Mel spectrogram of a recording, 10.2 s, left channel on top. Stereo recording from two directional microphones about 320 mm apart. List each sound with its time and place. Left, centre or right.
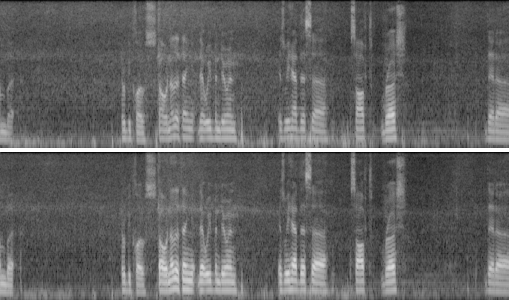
2.4 s speech: centre
3.5 s speech: right
3.9 s speech: centre
9.7 s speech: centre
